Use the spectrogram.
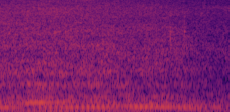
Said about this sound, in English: Hey, can the motorbike shut up? Noisy, ah.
